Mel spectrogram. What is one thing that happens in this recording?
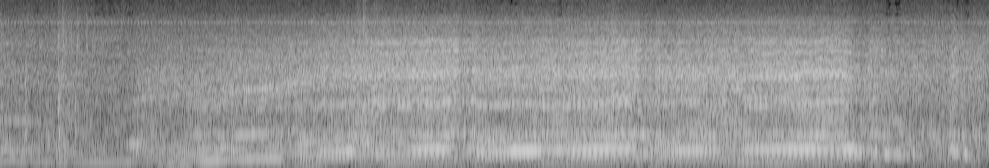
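A racing car engine roars through loudspeakers, revving up and shifting gears again and again.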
